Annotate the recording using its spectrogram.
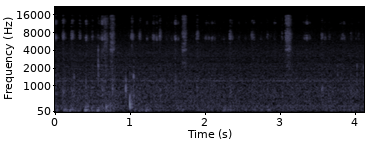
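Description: Lamy Al-Star fountain pen's steel 1.1 mm stub nib scratching across grid paper as words are written: a quiet, irregular run of short pen strokes.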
